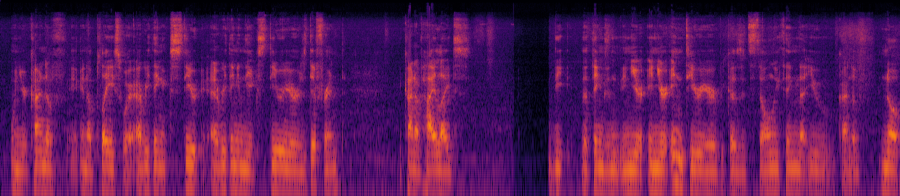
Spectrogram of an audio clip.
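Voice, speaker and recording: A man with a Spanish accent talks at a fairly low pitch in a dark, mellow tone. His delivery is monotone and flat at a moderate pace, broken by long, frequent pauses. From South Florida, Colombian family. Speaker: music producer. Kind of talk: interview. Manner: halting, many fillers and restarts.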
